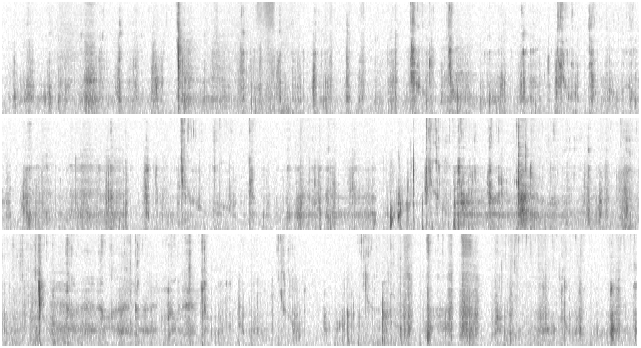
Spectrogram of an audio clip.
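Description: A person chewing a mouthful of food close to the microphone: irregular wet smacks and sharp clicks of the mouth and teeth.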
